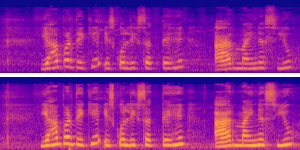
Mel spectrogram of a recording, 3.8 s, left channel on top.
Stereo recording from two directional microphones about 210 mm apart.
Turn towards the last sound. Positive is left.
turn(degrees=-35)  # may be behind; listen again after turning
